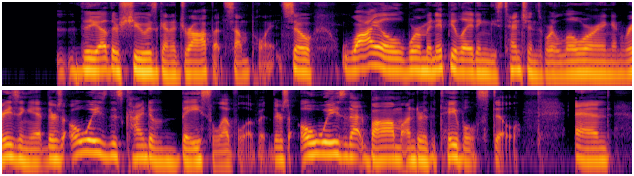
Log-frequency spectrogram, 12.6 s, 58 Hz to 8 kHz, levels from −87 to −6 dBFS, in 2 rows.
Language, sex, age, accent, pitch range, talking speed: English, male, 20-39, American, 125-160 Hz, 185 wpm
